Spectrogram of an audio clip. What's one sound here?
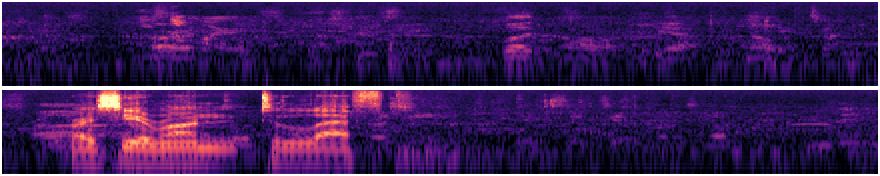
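A crowd murmurs and cheers from the stands outdoors.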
